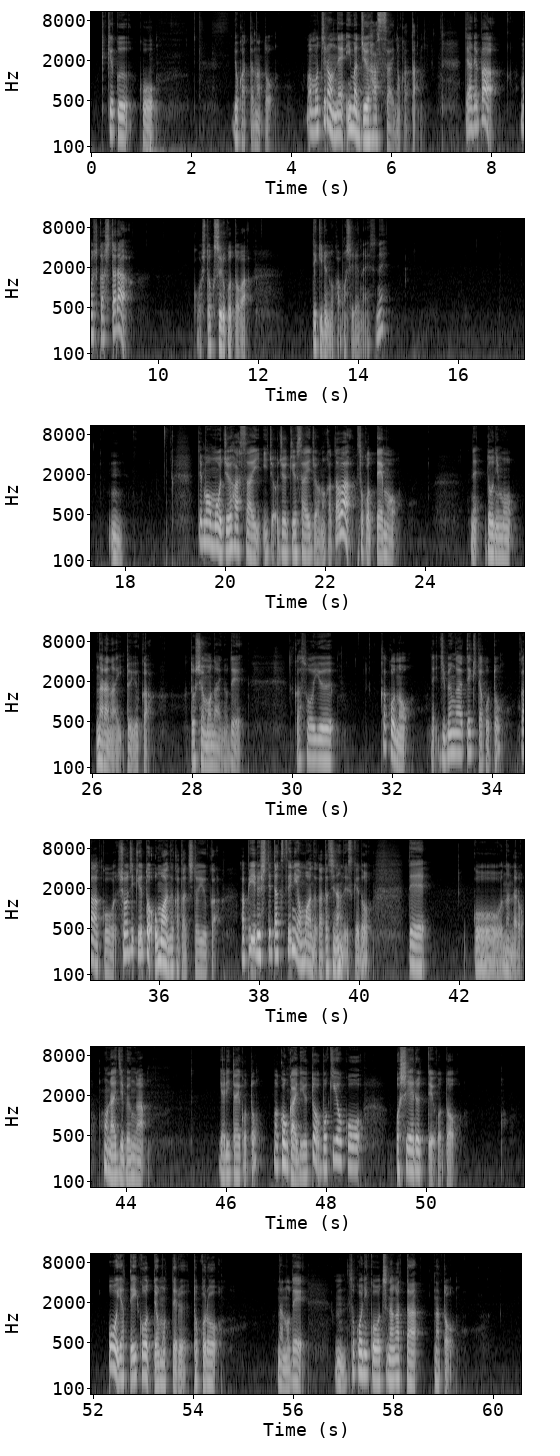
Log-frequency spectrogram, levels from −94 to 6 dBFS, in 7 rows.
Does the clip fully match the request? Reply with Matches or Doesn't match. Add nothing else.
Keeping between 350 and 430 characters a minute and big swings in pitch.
Doesn't match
